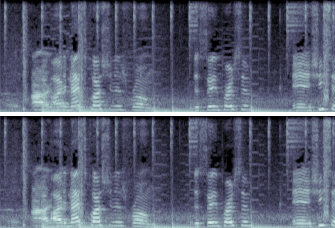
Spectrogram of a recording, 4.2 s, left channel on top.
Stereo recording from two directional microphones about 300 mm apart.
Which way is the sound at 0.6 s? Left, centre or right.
Centre.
